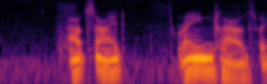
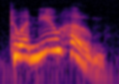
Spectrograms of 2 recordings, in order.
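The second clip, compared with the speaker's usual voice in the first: Dotty's voice; 4 dB louder than usual. Acted. Dotty answers.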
